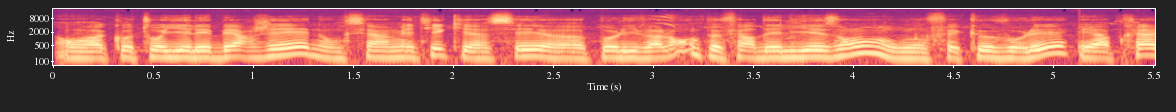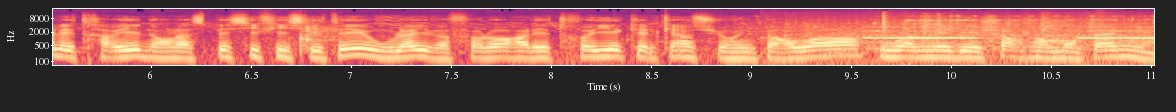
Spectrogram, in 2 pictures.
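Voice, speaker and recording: Here a man speaks fairly quickly in a fairly high voice. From France, Savoie. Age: 40s. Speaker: helicopter pilot. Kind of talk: documentary interview. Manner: hesitant, with fillers.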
